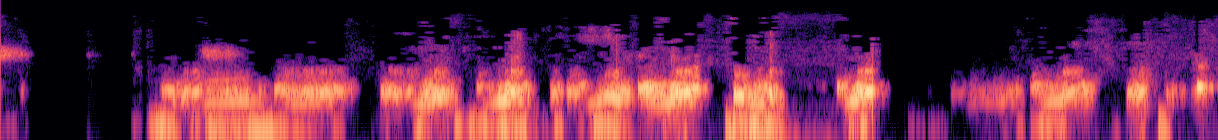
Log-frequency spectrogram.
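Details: Harsh, musical, crowing breath sounds in uneven bursts, stridor from a narrowed upper airway, presented as a lung-sound example in a respiratory examination skills lab.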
